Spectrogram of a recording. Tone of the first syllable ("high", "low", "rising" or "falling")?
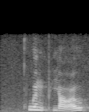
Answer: falling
